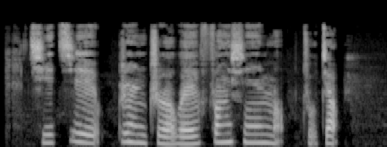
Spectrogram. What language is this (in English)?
Chinese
